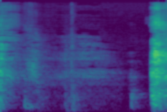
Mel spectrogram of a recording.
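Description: A run of short, throaty coughs and throat clearing from an adult, ending in one louder, sharper cough; ordinary throat-clearing cough.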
